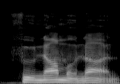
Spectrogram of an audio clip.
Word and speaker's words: phenomenon: Being Greek in origin, the phi makes an F sound. The challenge is the length and the stress. Phenomenon, stressing the second syllable.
